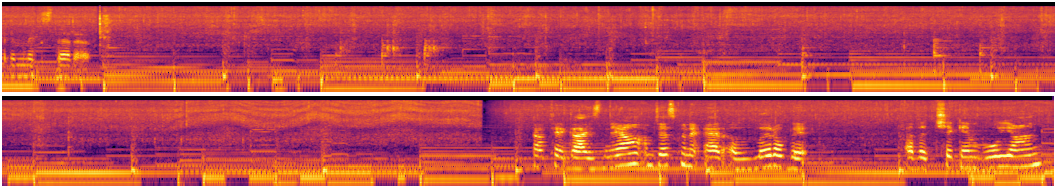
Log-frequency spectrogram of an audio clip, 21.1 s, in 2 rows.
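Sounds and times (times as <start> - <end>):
low background music: 0.0 - 21.0
vegetables sizzling in oil: 0.0 - 21.0
wooden spoon scraping a pan: 2.2 - 4.6, 9.0 - 11.4.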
